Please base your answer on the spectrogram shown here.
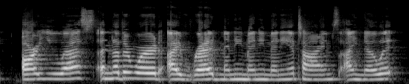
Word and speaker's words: procerus: Procerus, I believe is how it's said. Procerus.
